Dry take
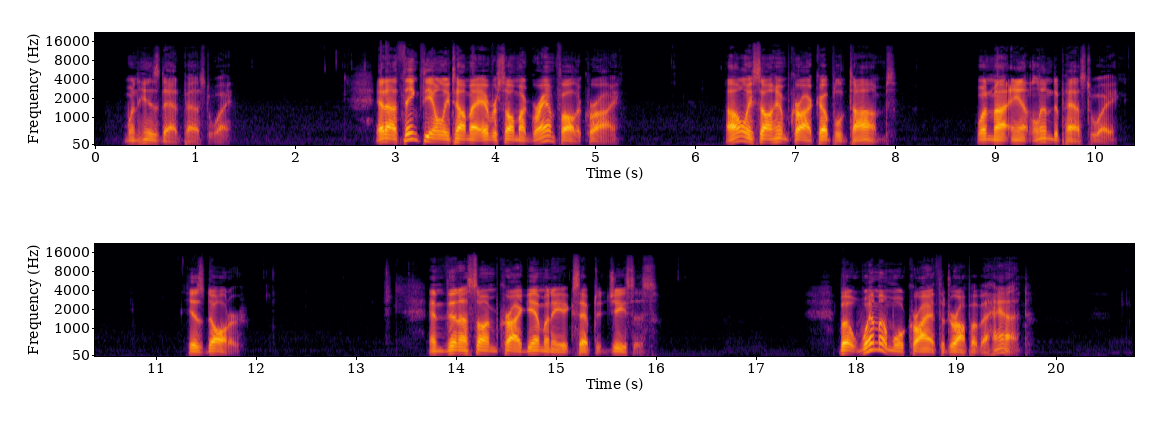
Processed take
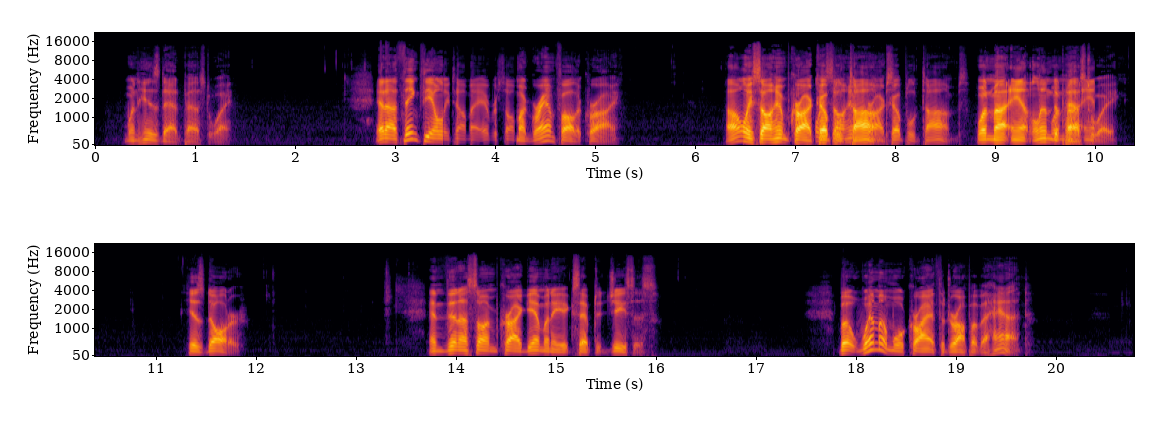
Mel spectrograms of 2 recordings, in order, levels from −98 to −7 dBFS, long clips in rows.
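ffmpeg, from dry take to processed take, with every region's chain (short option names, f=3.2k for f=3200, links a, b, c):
-filter_complex "[0:a]asettb=1/sr,asplit=3[a][b][c];[a]atrim=end=3.484[d];[b]atrim=start=3.48:end=4.23,asetpts=PTS-STARTPTS,afade=t=in:d=0.004:c=qsin,afade=t=out:st=0.746:d=0.004:c=qsin,agate=range=-19dB:threshold=-26dB:ratio=16:release=100:detection=peak,equalizer=f=2.8k:t=o:w=1.5:g=5.5,acompressor=threshold=-35dB:ratio=5:attack=3.2:release=140:knee=1:detection=peak[e];[c]atrim=start=4.226[f];[d][e]acrossfade=d=0.004:c1=hsin:c2=qsin[g];[g][f]acrossfade=d=0.004:c1=qsin:c2=hsin,asettb=1/sr,asplit=3[h][i][j];[h]atrim=end=6.494[k];[i]atrim=start=6.49:end=10,asetpts=PTS-STARTPTS,afade=t=in:d=0.004:c=qsin,afade=t=out:st=3.506:d=0.004:c=qsin,acontrast=49,aecho=1:1:727:0.299,atrim=end_sample=154791[l];[j]atrim=start=9.996[m];[k][l]acrossfade=d=0.004:c1=hsin:c2=qsin[n];[n][m]acrossfade=d=0.004:c1=qsin:c2=hsin"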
